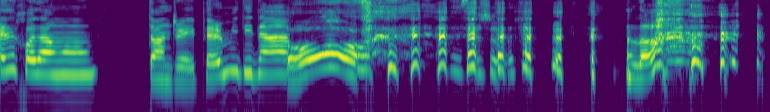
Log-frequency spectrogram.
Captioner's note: laughs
